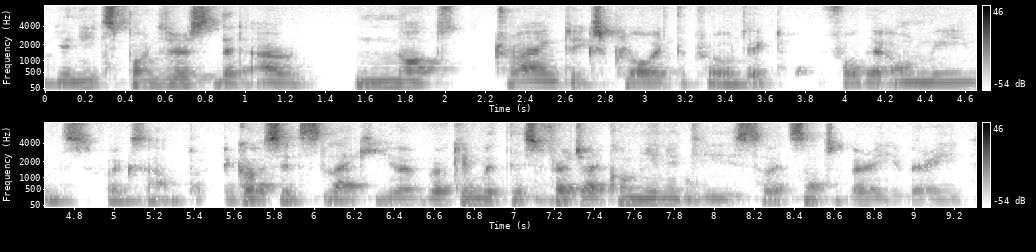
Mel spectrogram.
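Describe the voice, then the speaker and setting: Husky, low-pitched man explaining. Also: darkish tone. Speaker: project coordinator presenting. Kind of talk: informal explanatory panel answer.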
